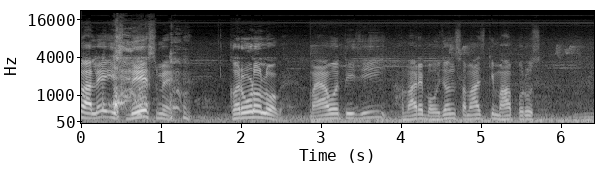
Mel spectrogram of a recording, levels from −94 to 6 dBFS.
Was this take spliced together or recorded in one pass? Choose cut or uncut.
cut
